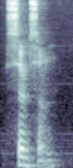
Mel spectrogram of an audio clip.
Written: Simpson

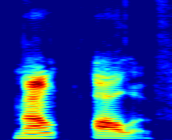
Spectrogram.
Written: mount olive

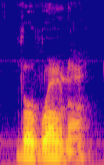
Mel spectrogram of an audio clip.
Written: Verona

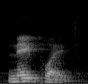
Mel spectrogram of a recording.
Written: Naplate

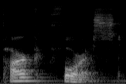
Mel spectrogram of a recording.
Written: Park Forest

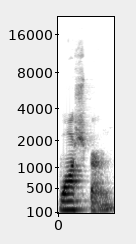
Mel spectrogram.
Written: Washburn

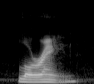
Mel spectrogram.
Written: Lorraine

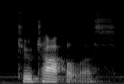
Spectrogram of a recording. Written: Teutopolis

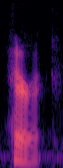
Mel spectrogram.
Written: Herrick

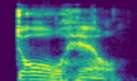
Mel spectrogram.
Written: Dole Hill

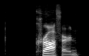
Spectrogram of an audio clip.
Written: crawford

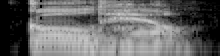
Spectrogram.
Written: Gold Hill

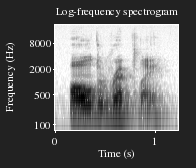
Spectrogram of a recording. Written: Old Ripley

